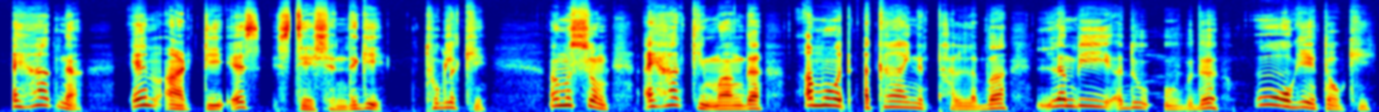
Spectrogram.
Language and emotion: Manipuri, disgusted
